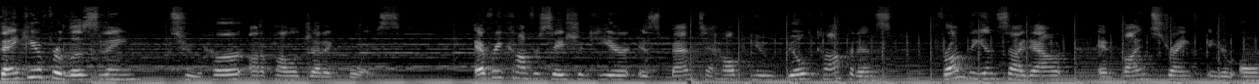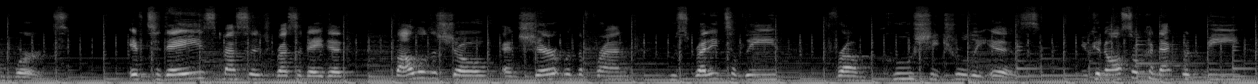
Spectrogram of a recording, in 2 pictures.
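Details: Adult woman speaking over background music; normal speech.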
